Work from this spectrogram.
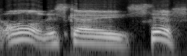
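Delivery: slow, bad, put-on Japanese accent. Retelling what a wrestler said about a match: bad Shibata impression. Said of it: "My shitty Japanese impression, I guess, of Shibata".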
